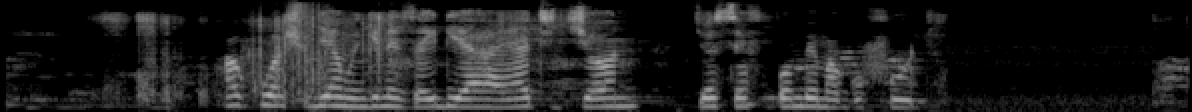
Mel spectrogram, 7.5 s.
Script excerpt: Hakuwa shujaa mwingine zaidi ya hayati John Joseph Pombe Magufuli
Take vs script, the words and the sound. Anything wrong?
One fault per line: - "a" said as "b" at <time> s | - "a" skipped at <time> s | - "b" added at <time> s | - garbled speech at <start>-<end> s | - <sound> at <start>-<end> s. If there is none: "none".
none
